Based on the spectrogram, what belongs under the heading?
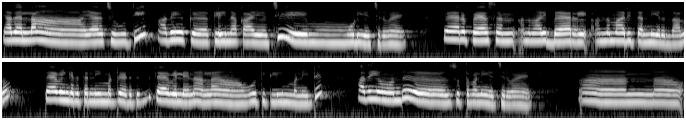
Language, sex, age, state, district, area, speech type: Tamil, female, 45-60, Tamil Nadu, Namakkal, rural, spontaneous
